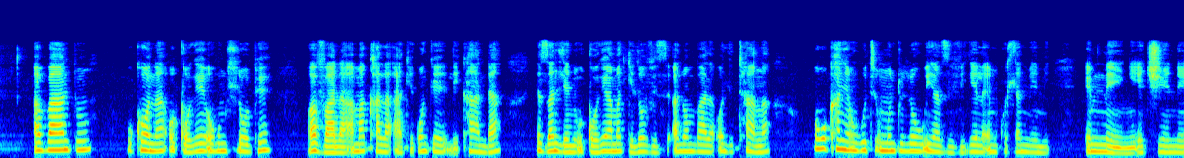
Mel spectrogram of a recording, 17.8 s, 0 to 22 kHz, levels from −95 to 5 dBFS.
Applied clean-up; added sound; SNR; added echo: none; none; none; none.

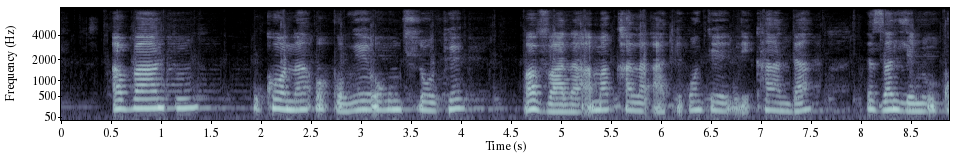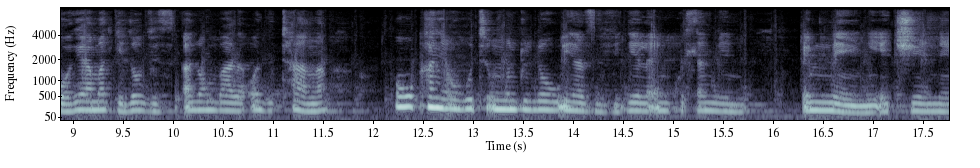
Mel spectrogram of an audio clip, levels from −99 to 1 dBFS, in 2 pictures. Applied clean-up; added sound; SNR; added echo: neural separator model SepFormer DNS4.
